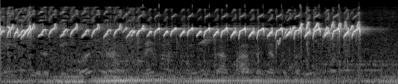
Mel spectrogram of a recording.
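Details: High, rapid chattering trill from a mantenan kuning, a single sustained ngerol roll of quick repeated notes that stops abruptly.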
